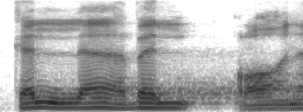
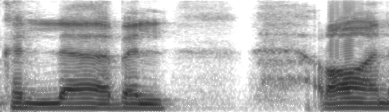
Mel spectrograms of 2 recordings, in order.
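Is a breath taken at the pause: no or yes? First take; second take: no; yes. First: The pause is brief with no breath taken. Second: The pause includes an audible breath. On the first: The speaker calls it right. "ما تاخذ نفس" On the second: The speaker calls it wrong. "ما أقول كلا بل ران، لا لا لا"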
